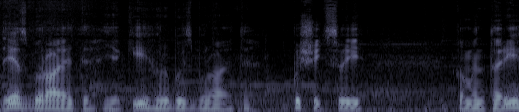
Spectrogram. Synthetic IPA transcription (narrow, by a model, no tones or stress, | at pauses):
d̪ɛzbɪɾɑjet̪ɛjɐkʲiɦɾɪbɪzbɪɾɑjet̪ɛ | pɪʃʊtʲsʋɔji | kɔment̪ɐɾʲi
